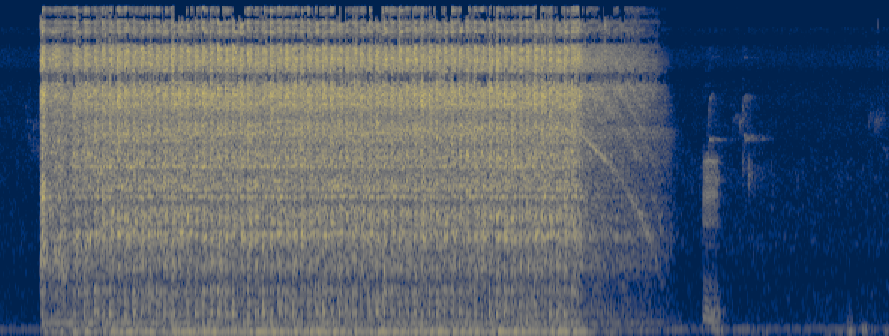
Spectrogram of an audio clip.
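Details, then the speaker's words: First start after a Holley Terminator X Max EFI install: steady cranking about three turns a second for seven seconds that never catches; the fuel pump isn't running because it was wired to the fuel gauge sender wire instead. "i don't hear the fuel pump running i'm gonna have to check that"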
